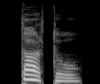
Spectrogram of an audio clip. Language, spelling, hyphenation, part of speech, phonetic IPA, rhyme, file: Hungarian, tartó, tar‧tó, verb / noun, [ˈtɒrtoː], -toː, Hu-tartó.ogg
- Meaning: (verb) present participle of tart: 1. keeping, holding etc. (see the entry of the verb) 2. lasting, enduring; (noun) 1. beam already built in the structure 2. case, holder, container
